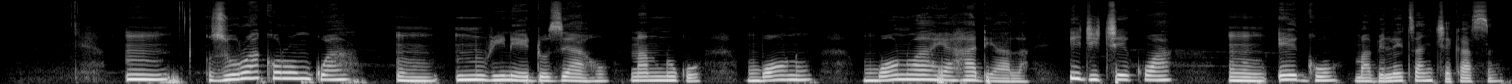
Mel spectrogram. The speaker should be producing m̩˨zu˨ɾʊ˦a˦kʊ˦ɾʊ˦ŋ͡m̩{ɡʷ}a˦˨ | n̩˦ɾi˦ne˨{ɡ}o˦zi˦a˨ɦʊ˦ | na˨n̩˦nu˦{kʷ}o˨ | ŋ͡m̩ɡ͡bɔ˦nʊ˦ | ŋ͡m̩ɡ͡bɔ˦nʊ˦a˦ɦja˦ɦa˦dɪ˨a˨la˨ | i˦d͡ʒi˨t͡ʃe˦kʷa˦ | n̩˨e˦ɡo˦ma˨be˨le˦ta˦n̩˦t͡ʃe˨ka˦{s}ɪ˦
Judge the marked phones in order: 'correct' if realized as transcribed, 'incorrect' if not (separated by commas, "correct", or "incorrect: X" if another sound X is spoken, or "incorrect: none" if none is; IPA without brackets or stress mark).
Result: correct, incorrect: d, correct, correct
